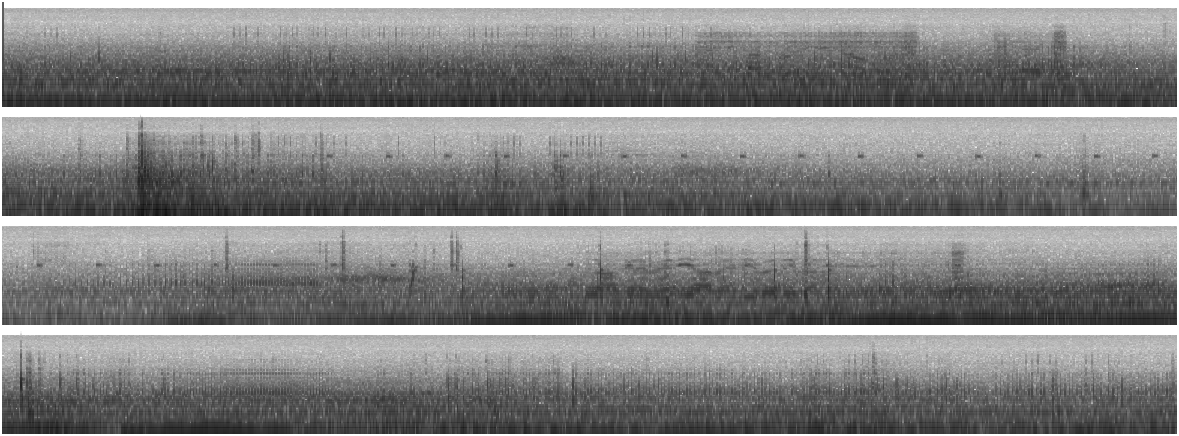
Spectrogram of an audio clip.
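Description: A car's engine and road noise heard from inside the cabin as it drives slowly. There is a sharp knock about nine seconds in, then a light, steady ticking for several seconds. The engine rumble eases off and then swells again as the car picks up speed.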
